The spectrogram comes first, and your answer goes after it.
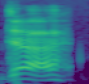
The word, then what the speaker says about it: Te: And the book is called the Tao Te Ching, because again, there's no apostrophe after the T, so it's pronounced de, and Jing, there is no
